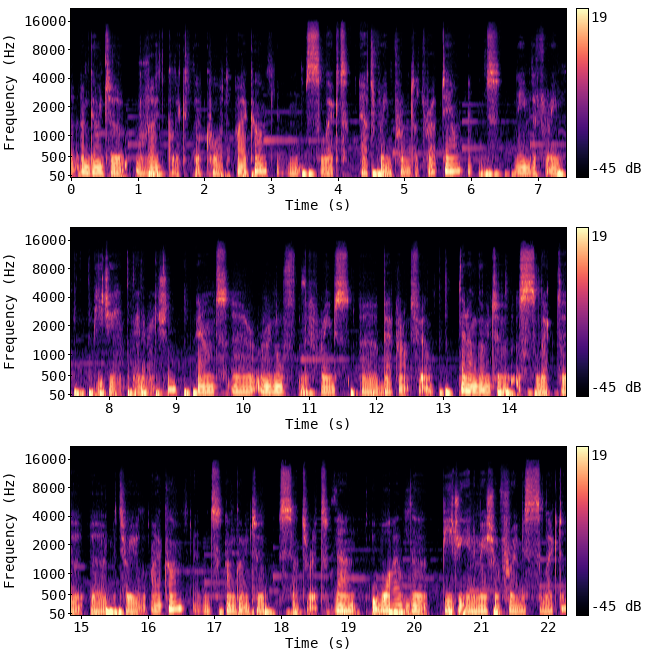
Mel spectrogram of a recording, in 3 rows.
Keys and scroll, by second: 7.2-9.2 typing.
